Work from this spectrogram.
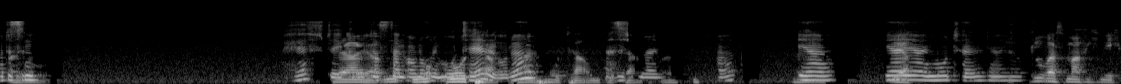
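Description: Speech suppressed in double talk runs through the clip, most likely because the echo canceller could not tell the near talker from the far side's loudspeaker echo while both spoke, and so attenuated everything. The speech dips by roughly 15 dB from 0.06 to 0.48 s. From 3.32 to 5.61 s it loses about a second in total in pieces, dropping around 20 dB. It does the same between 6.32 and 6.79 s. At 7.44 s the background is gated by the echo canceller, which clamps the microphone for about 0.15 s while the loudspeaker plays, pulling the room sound down by about 27 dB before it returns. The later double-talk episodes go deeper, with speech all but cut out, down by roughly 40 dB, at 8.26 to 8.39 s, 9.19 to 9.57 s and 9.98 to 10.44 s. Throughout, the band stops at 8 kHz, which fits a wideband G.722 call path.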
